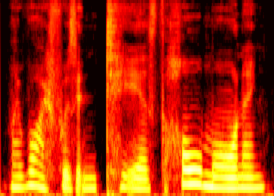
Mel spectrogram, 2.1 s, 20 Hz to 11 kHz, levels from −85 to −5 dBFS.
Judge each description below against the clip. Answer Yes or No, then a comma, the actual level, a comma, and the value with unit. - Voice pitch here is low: No, high, 190 Hz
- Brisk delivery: Yes, fast, 235 wpm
